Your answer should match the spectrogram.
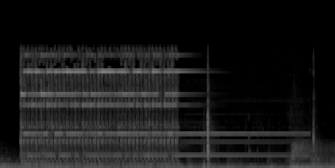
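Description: Telephone bell ringing for about two seconds, then stopping, followed by a single sharp click.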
